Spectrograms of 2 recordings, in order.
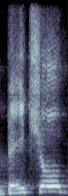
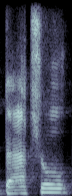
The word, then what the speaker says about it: Bachel: I've been calling her Bachel because it's spelled like that, but it sounds like they're saying Batchel like uh like Satchel but with a B. Um spelled like Rachel but with a B instead of R.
